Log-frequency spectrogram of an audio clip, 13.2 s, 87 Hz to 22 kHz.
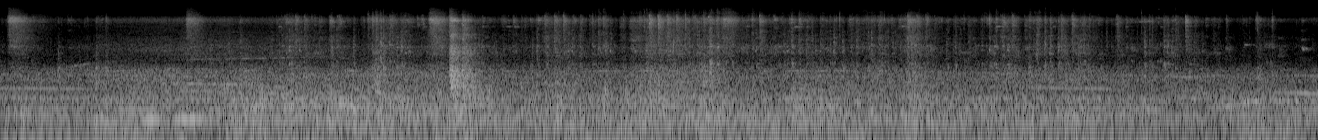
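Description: Cabin noise of a New Flyer XN40 natural-gas transit bus under way: the Cummins Westport ISL-G engine and Allison transmission running steadily under road noise, with frequent rattles of the cabin fittings. A louder, sharper burst of noise about four and a half seconds in.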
